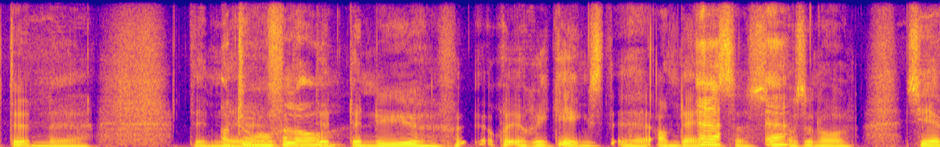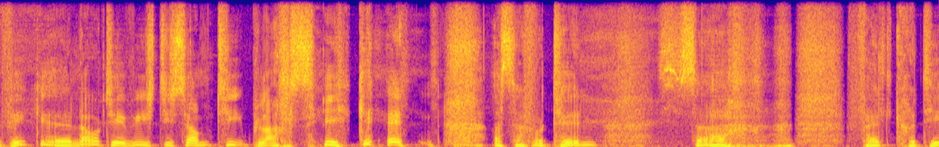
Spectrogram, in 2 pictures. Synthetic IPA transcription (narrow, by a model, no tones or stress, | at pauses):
d̥en | d̥enduflɔʊed̥enːyː | ʁɛɡ̥e̝ɐ̰eŋsɒ̽md̥ænl̩səɒ̽sɒnːɔːð̩ˠsɒ̽jɑ̈ɪfe̝ɡ̥lɒʊt͡sʰe̝æɒʋḭːsd̥isɑmt͡sʰḭːb̥ʰlɑ̈ŋsiɡ̥nɒ̽sɒ̽fot͡sʰelsɒ | fæl̰d̥kʰʁit͡sʰi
